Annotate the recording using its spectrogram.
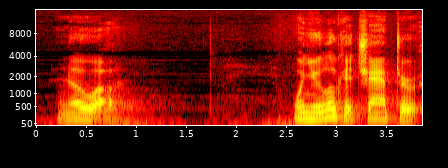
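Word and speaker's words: נֹחַ: And in Hebrew it's pronounced Noach. Noah.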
